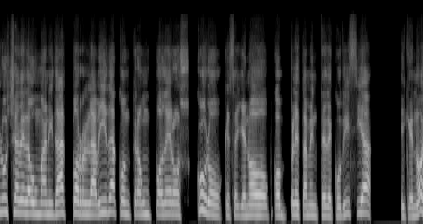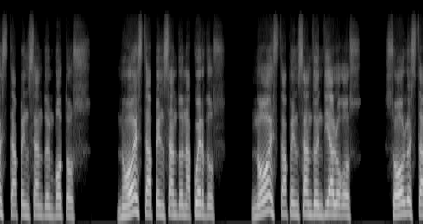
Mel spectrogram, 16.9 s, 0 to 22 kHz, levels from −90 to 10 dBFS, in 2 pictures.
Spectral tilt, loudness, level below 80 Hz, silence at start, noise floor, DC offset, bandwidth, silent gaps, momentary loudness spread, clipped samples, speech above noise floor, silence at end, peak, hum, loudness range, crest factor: -5.5 dB/octave; -21 LUFS; -72 dBFS; 0 s; under -90 dBFS; under 0.1%; 16 kHz; none; 10 LU; under 0.1%; over 70 dB; 0 s; -2 dBFS; none; 4 LU; 20 dB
